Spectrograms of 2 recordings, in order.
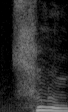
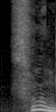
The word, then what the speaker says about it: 순응: 그래서 학생들이 마리아의, 오늘 설교 제목이 마리아의 순응인데 잘못 발음하면은 대학 들어가는 수능 시험으로, 아니, 그 수능이 아닙니다.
